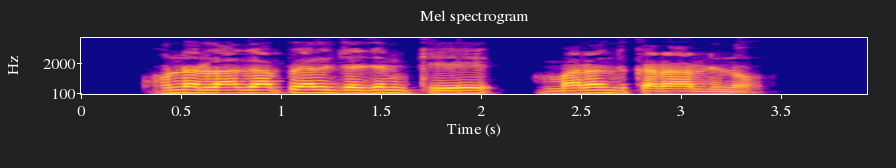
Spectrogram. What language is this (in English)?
Sindhi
